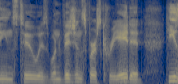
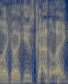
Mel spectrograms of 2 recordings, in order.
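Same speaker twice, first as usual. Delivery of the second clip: normal talking voice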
